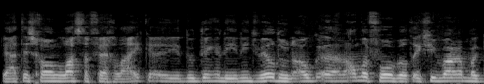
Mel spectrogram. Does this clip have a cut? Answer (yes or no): no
